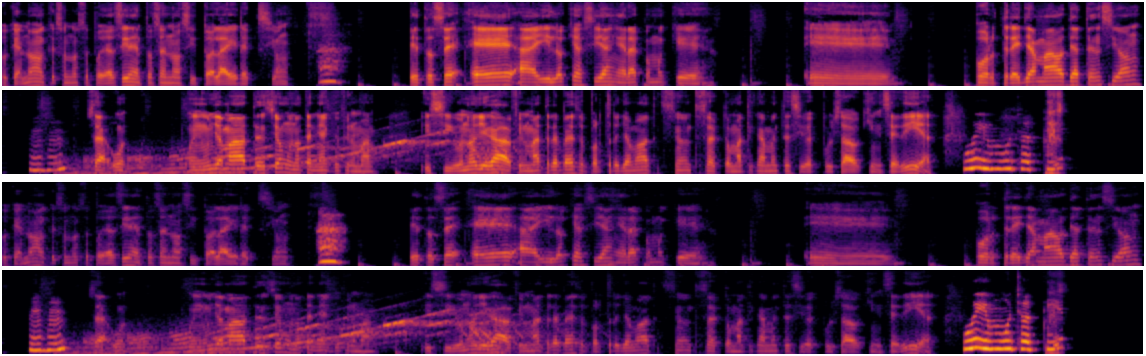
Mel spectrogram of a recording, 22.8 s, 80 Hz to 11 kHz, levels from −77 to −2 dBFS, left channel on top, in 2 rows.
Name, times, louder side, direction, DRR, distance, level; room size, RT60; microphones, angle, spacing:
voice 1, 0.0-3.3 4.1-7.1 8.0-9.0 9.7-11.4 12.3-12.7 13.2-21.0 21.8-22.0, left 9 dB, 80° left, 0.4 m, -29 dB
sound 1, 2.8-2.9 3.2-5.8 6.1-8.6 8.9-11.5 11.8-14.3 14.6-15.5, left 2 dB, 50° left, 0.8 m, -49 dB
voice 2, 3.1-3.4 11.7-12.1 21.0-22.0, right 6 dB, 55° right, 0.3 m, -22 dB
sound 2, 11.9-17.4, right 1 dB, 5° right, 1.0 m, -37 dB
4.4 x 2.5 x 4.6 m
head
